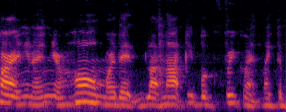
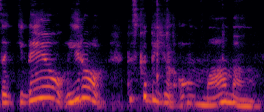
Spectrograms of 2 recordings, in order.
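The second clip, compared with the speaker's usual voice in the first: usual speaking voice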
